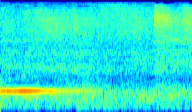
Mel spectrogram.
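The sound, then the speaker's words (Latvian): A parliamentary voting call bell, rung when deputies want to vote: one steady, mid-pitched electronic tone rings for about half a second, then gives way to a low hum of background noise with no talking. “Deputāti vēlas balsot, lūdzu zvanu.”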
